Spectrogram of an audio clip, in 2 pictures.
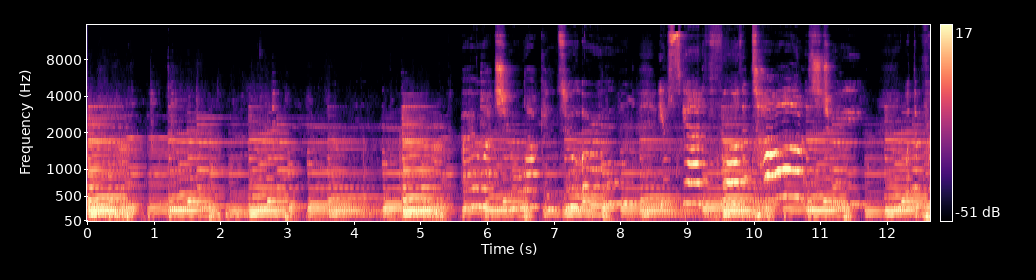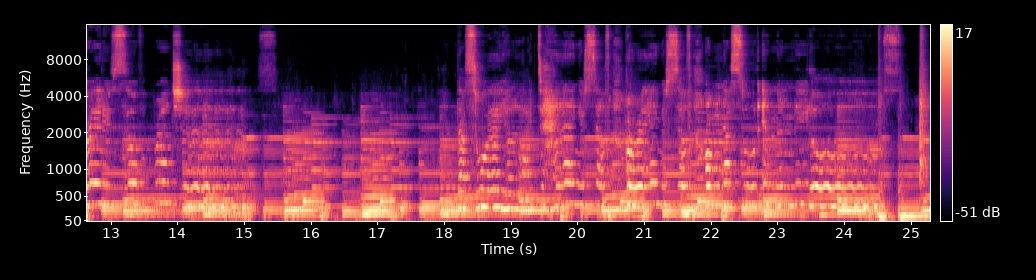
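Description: A woman singing a song with piano accompaniment, her voice coming in about six seconds in after a piano introduction.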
